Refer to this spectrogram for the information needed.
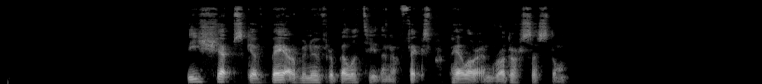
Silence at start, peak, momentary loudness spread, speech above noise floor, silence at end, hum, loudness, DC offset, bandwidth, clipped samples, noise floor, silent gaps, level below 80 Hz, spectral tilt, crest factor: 1.9 s; -8 dBFS; 10 LU; over 63 dB; 1.95 s; none; -27 LUFS; under 0.1%; 16 kHz; under 0.1%; under -90 dBFS; none; -70 dBFS; -3 dB/octave; 22 dB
